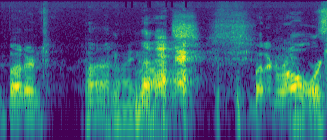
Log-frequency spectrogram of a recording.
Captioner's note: laugh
